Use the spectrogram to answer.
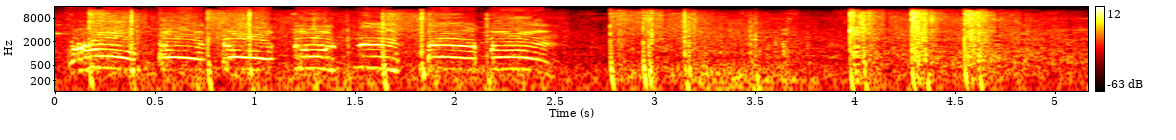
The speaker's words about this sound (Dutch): Dat is een vuurwapen! Daar is geschoten!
